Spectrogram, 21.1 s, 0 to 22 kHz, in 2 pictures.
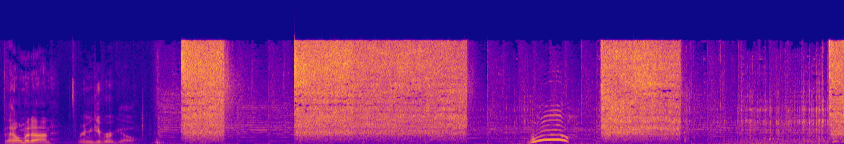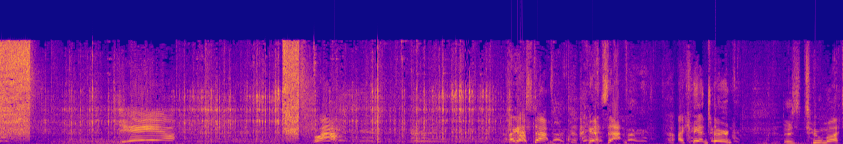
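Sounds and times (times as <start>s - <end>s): fire extinguisher hissing blasts: 2.0s - 3.0s, 3.7s - 5.9s, 7.5s - 8.6s, 10.4s - 11.0s
rising and falling whoop: 6.6s - 7.3s.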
